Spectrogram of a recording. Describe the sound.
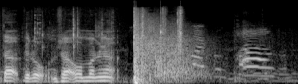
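A single sharp gunshot as a test shot is fired into a sand-filled barrel, a loud crack with a short decaying tail, preceded and followed by people talking.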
